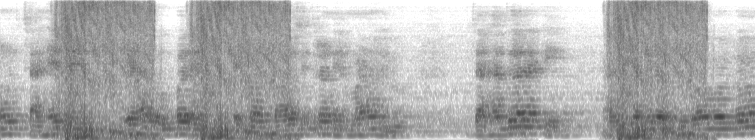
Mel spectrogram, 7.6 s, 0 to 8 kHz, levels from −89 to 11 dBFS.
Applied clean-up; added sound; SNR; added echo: none; Tearing; -3 dB; reverberation time 0.4 s.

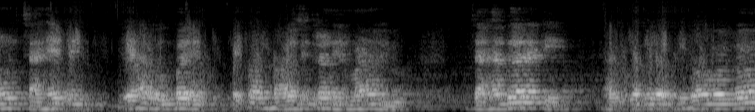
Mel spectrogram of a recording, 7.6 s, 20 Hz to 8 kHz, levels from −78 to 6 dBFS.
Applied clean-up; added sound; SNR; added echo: neural separator model SepFormer DNS4.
